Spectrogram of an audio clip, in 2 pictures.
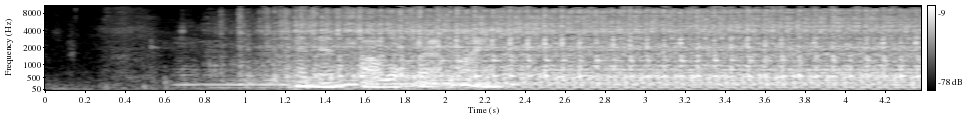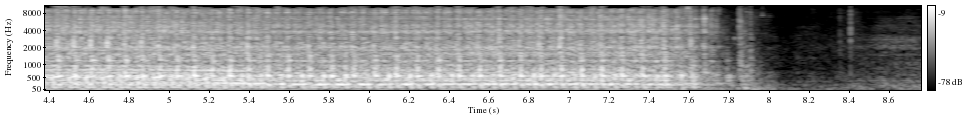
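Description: A sewing machine runs with a fast, steady whirring and needle clatter.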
